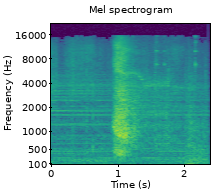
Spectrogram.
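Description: A driver's short, sharp exhale about a second in, over low road rumble inside a moving Tesla Model 3's cabin.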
